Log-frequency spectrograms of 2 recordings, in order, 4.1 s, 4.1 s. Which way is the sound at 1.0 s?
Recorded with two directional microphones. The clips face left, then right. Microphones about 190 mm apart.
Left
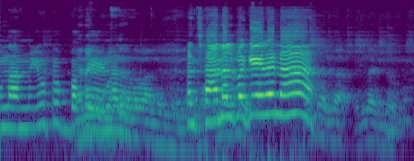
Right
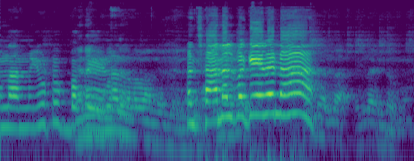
5° left (ahead or behind).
